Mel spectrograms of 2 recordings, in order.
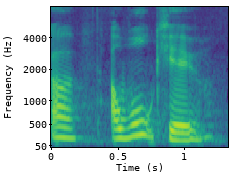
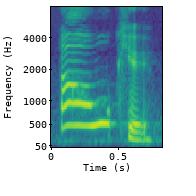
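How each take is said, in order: First: Said in the usual way. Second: Very high, insistent offer; acted pushy insisting; imitated insistence. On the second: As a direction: brush off the refusal, pitched right up. Dealer insists after refusal.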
